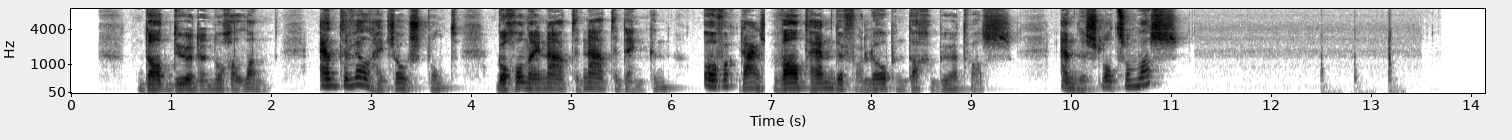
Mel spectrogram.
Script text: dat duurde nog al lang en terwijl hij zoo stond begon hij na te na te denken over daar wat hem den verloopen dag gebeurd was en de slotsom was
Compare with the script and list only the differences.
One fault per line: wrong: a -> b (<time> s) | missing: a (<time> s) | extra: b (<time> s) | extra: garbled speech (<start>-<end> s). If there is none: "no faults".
no faults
